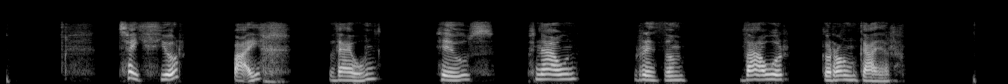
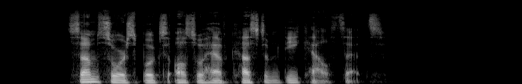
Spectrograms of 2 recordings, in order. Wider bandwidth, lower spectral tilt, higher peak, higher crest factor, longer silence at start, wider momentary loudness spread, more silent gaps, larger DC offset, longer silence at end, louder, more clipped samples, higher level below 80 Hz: second, 7.8 kHz vs 13.5 kHz; about the same, -4.5 dB/octave vs -5 dB/octave; about the same, -2 dBFS vs -2 dBFS; second, 18 dB vs 24 dB; first, 1.2 s vs 0.7 s; about the same, 16 LU vs 16 LU; first, 1.95-2.33 s, 2.98-3.28 s, 3.90-4.34 s, 5.07-5.26 s, 6.03-6.28 s, 6.95-7.22 s, 7.30-7.38 s, 8.01-8.13 s vs none; neither; second, 1.1 s vs 1.4 s; first, -19 LUFS vs -24 LUFS; neither; second, -66 dBFS vs -50 dBFS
